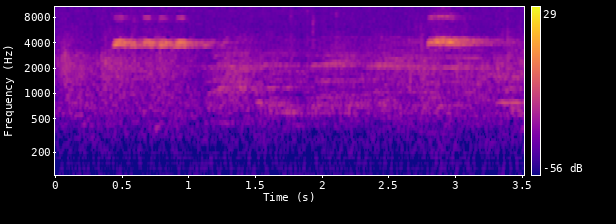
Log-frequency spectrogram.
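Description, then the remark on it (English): A referee's whistle blows two sharp, shrill blasts, the first about half a second long and the second shorter, calling an equipment timeout during a basketball game between Saugatuck and Black River, over a murmuring gym crowd with faint voices. “As the referee's blowing the whistle for a equipment timeout,”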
